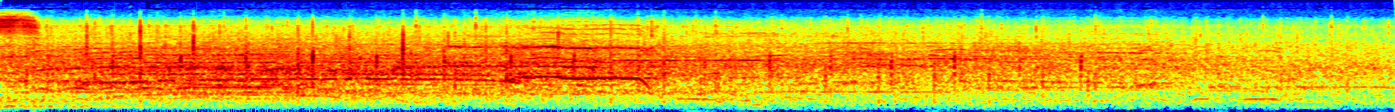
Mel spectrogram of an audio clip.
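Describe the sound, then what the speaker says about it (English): A crowd applauds and cheers for the graduating class at a high school commencement ceremony. The clapping is sustained but fairly distant and soft, and it slowly tapers off over several seconds. "please give them another round of applause"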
